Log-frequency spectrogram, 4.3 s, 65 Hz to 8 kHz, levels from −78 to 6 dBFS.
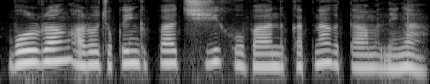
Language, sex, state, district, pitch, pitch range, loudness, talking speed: Garo, female, Meghalaya, West Garo Hills, 200 Hz, 185-220 Hz, -17 LUFS, 95 wpm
